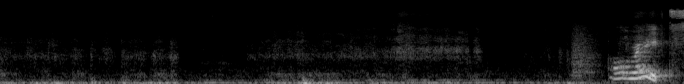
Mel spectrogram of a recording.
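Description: A stiff brush scrubs and dabs softly on canvas.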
